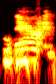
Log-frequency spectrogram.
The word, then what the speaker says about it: Knarrative: Narrative, y'all. Narrative with a K. The K is silent like knowledge.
